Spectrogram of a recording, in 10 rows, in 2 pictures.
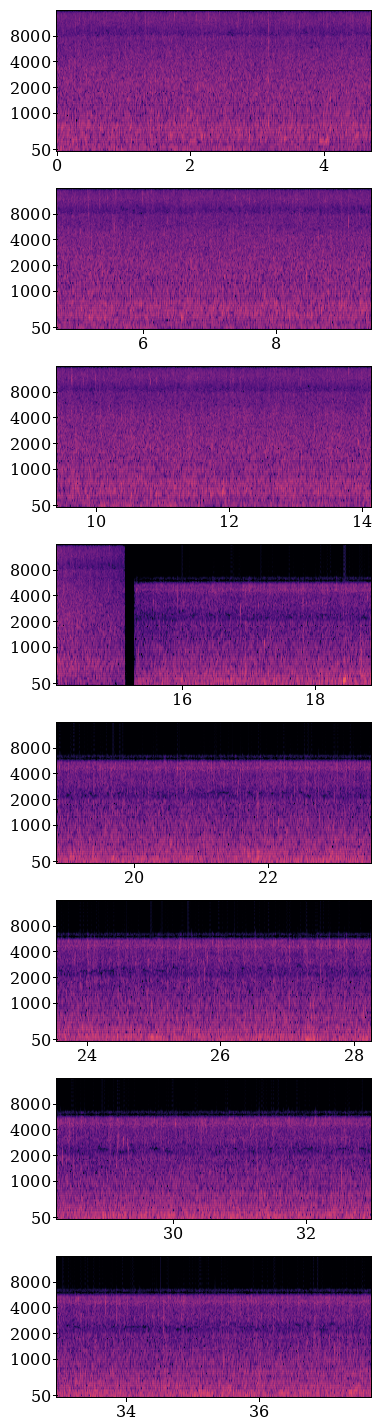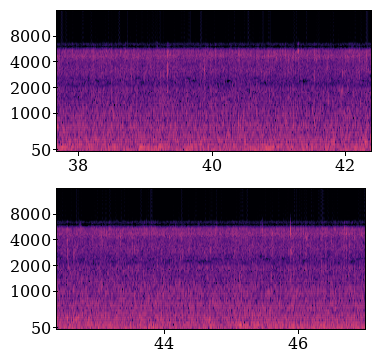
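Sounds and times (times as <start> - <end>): stream water over rocks: 0.0 - 47.0.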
